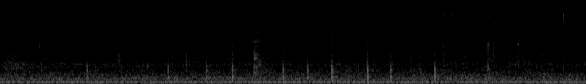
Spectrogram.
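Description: A pen or chalk writes out a physics partition function, giving soft, close scratches and small taps in a quick irregular rhythm over a low steady room hum.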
